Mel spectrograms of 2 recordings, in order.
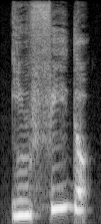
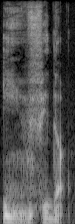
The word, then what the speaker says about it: infido: Secondo questo libro, la pronuncia corretta delle seguenti parole sarebbe amaca e non amaca e infido e non infido. Entrambe con l'accento sulla seconda vocale e non sulla prima.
